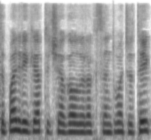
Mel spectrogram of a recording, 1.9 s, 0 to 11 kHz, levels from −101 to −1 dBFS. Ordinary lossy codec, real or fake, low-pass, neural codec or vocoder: AAC, 32 kbps; fake; 9.9 kHz; codec, 16 kHz in and 24 kHz out, 0.9 kbps, LongCat-Audio-Codec, fine tuned four codebook decoder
